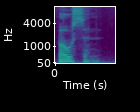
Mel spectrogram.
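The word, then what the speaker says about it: boatswain: Then there was the Bosan, often pronounced Bosan.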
